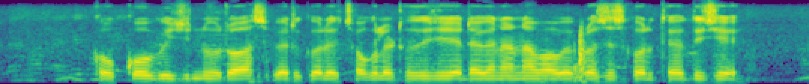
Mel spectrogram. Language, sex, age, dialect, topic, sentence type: Bengali, male, 18-24, Western, agriculture, statement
